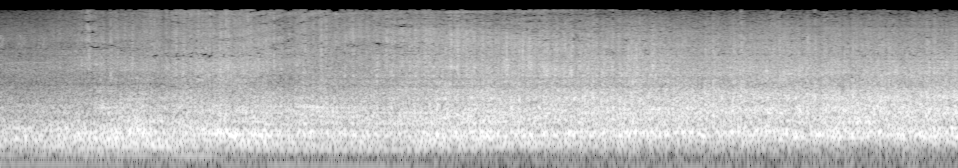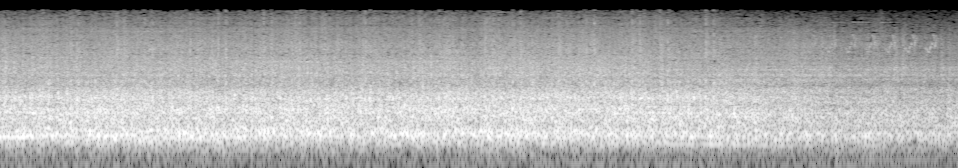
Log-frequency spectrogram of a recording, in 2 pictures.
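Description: Indian Railways express train passing at speed: a long, steady rush of coaches with wheels clattering over the rail joints. It builds over the first couple of seconds and eases off near the end.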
